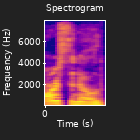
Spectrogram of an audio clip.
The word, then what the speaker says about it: Arsenault: This is what this, like, that last name is Arsenault. It doesn't look like that, but that's what it's, pronounced.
